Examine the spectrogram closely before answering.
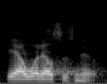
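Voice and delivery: dropped-pitch, unimpressed dismissal; acted weary scepticism. Disciples hearing the news all day, sceptical and unimpressed. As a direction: brush the news off, low-key and doubting.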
